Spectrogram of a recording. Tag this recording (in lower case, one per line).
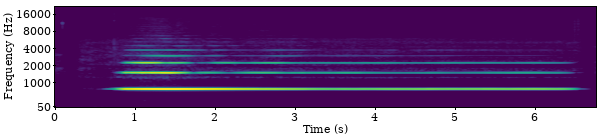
music
musical instrument
wind instrument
